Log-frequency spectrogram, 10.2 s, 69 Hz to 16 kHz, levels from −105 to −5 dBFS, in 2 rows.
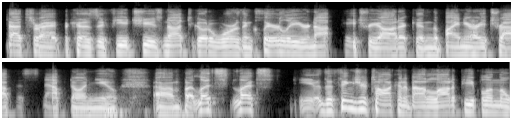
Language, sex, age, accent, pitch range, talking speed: English, male, 30-49, American, 105-135 Hz, 240 wpm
